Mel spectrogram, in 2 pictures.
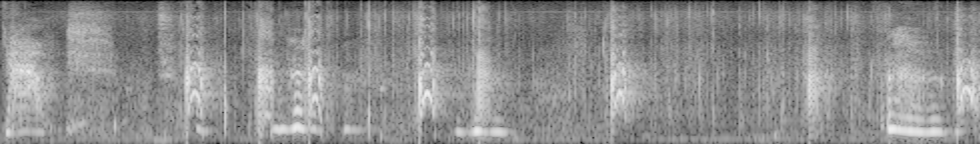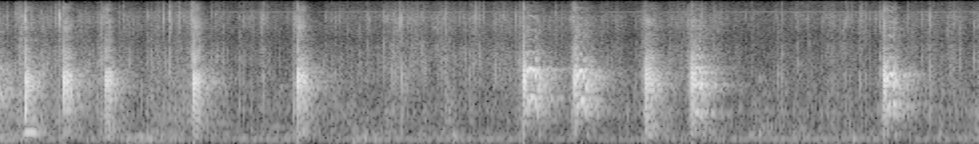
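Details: Female Corgi puppy Tic-tac, six to seven weeks old, playing with her toy duck: a fast string of short, high yapping barks, often two or three close together, with a person talking and laughing between them.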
